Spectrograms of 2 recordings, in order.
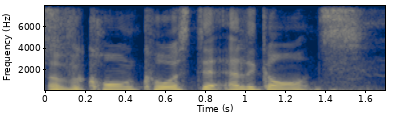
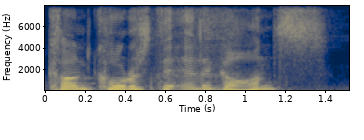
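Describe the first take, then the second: First: It is said in his normal voice. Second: It is said in a put-on California accent.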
